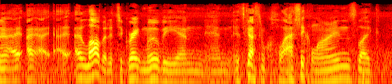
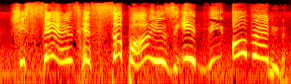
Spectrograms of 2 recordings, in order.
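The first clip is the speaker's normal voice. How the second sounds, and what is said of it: Poor imitation of a movie character. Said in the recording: “terrible impersonation”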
